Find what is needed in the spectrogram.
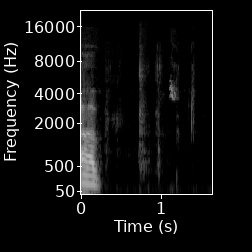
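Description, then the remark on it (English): Someone chokes on a sip of coffee: a strained, voiced gasp, then a few short, harsh coughs and sputters spaced irregularly, with brief pauses between them. “Now I'm choking myself. Not a soothing sip of coffee, but a choking sip of coffee.”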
